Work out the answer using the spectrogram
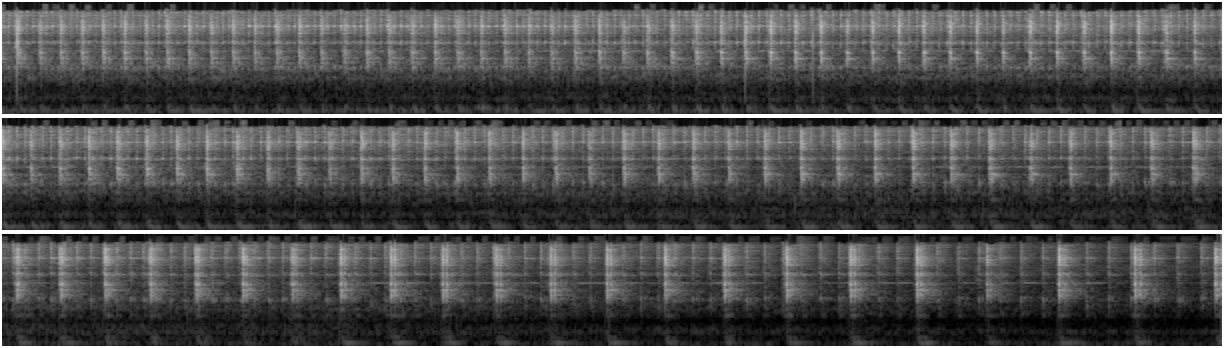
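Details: Kickr Core trainer: sharp, regular clicks about four a second, slowing steadily as the flywheel coasts down; a repetitive clicking noise whose source is unknown.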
